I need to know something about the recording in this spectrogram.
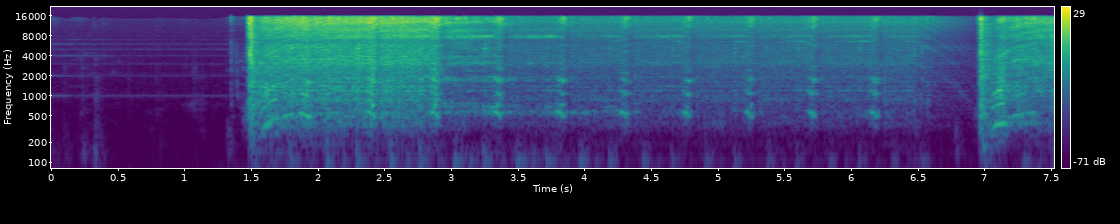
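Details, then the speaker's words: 2015 Nissan Juke 1.2 broken down with misfire codes P0300/P0304, during a compression test: steady cranking with even pulses about four per second, cylinders reading about 175 PSI, battery slightly tiring; cylinder 4 later read about 40. "it's about 175 PSI that's mean they're good that's definitely good and the same again okay exactly the same"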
